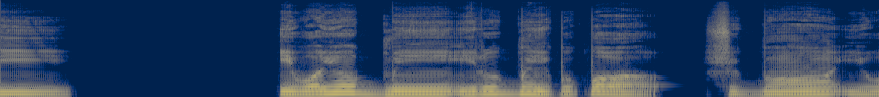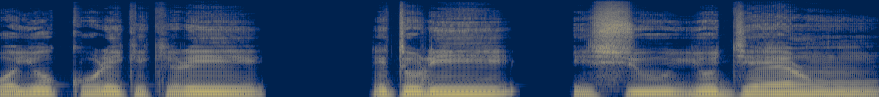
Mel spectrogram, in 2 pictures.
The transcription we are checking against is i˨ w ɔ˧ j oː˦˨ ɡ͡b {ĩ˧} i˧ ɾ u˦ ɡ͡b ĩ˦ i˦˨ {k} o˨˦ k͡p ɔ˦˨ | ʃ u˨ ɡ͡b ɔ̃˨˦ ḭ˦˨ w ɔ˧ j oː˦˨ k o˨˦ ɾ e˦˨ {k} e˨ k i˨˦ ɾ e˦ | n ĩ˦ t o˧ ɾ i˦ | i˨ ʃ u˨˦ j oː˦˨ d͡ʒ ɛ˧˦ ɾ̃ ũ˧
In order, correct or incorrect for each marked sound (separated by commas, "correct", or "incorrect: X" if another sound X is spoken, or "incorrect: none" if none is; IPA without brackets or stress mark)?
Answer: correct, incorrect: k͡p, correct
